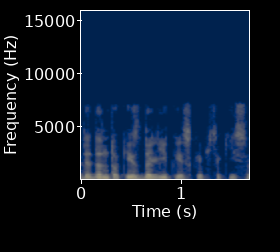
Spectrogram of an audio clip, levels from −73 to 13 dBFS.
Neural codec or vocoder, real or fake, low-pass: none; real; 7.2 kHz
